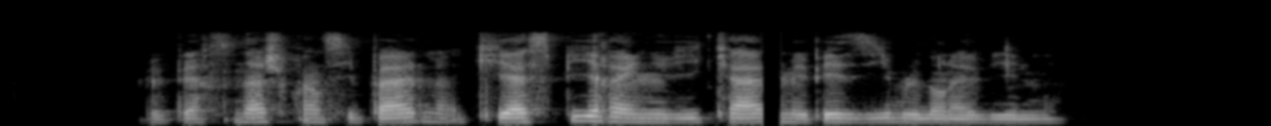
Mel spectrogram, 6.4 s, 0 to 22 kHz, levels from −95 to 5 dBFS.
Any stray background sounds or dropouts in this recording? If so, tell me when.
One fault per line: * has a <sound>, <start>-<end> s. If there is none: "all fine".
* has a dropout, 3.8-3.9 s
